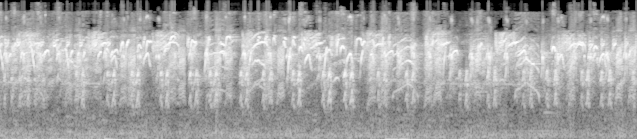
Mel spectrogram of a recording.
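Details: Bird-catching lure made of a small-bird chorus: continuous shrill twittering, quick rising chirps and scratchy notes from numerous birds, with a few short lulls midway.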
